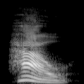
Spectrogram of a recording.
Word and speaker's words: how: و خیلی کاربردیه اما در مورد تلفظش باید دقت بکنید هو نیست حال شما چطوره یا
